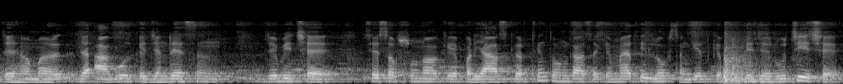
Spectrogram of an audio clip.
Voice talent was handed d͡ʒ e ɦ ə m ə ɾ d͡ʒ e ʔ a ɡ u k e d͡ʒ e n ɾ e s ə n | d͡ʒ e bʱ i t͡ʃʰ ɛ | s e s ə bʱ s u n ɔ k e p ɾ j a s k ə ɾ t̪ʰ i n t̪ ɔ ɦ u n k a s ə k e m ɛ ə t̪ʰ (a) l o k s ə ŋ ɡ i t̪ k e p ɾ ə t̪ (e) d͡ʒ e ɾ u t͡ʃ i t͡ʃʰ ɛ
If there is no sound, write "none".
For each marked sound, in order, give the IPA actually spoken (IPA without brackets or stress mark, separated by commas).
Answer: i, i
